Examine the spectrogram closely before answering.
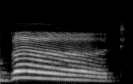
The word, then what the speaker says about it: bird: Because of the R beside the I, the sound becomes longer. So you go bird. I love the bird.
